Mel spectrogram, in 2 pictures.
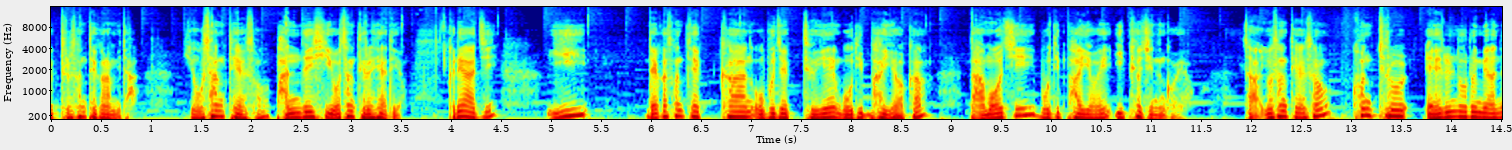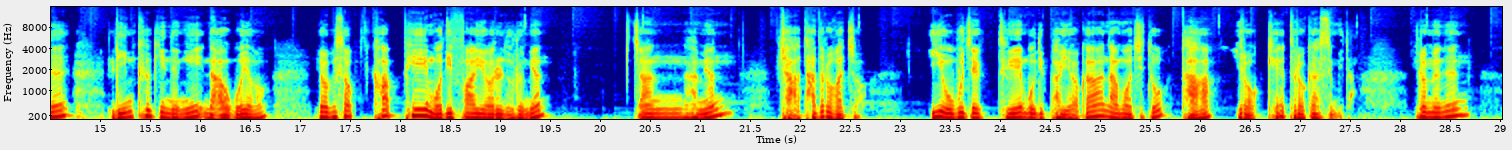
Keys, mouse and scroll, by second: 13.6 ctrl+l, 20.6 click, 21.2 click, 21.6 click, 22.0 click, 24.7 click, 25.1 middle click, 25.5 click, 26.7 click, 27.0 click, 27.3 middle click, 27.6-28.2 scroll down 2, 28.2 click, 28.4 g.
